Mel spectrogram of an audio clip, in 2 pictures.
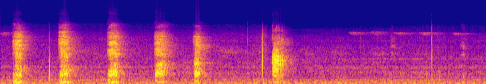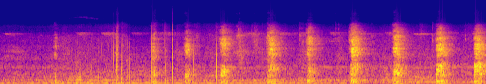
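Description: A dog gives repeated harsh, dry coughs in two bouts, typical of kennel cough.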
